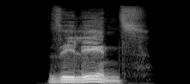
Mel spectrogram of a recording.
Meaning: genitive singular of Selen
- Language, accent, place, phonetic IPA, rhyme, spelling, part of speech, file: German, Germany, Berlin, [zeˈleːns], -eːns, Selens, noun, De-Selens.ogg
